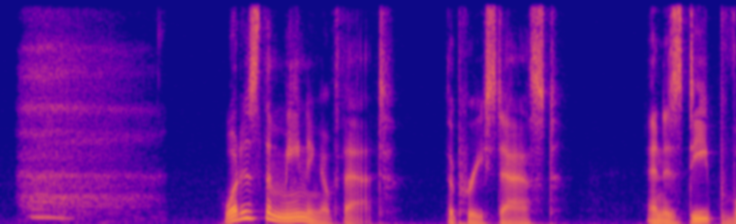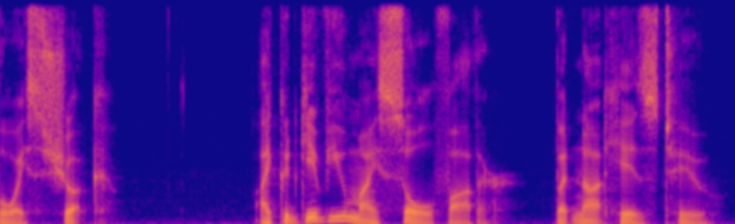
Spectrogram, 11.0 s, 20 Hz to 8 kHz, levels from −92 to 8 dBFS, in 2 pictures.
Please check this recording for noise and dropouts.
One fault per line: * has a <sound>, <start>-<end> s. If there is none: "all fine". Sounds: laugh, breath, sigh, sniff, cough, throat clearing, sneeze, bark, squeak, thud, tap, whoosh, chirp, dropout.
* has a sigh, 0.1-1.3 s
